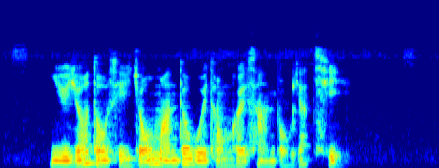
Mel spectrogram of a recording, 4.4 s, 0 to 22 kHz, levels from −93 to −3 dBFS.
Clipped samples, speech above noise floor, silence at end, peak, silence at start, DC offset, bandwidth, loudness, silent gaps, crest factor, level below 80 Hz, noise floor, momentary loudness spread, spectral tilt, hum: under 0.1%; 46 dB; 1 s; -14 dBFS; 0.5 s; under 0.1%; 7 kHz; -33 LUFS; none; 20 dB; -70 dBFS; -78 dBFS; 10 LU; -7 dB/octave; none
